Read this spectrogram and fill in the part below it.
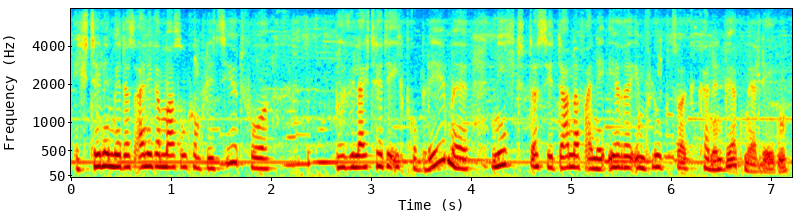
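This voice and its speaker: An actress playing a brooding, persistent woman in a radio drama, speaking in an introspective, deliberate way. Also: medium pitch, expressive, gravelly, over music. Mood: earnest, conversational. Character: brooding, persistent, troubled woman who argues with herself. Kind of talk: radio drama monologue and dialogue. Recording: dull, hissy radio drama recording.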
